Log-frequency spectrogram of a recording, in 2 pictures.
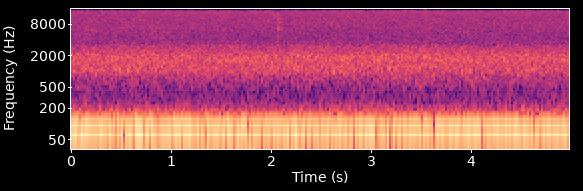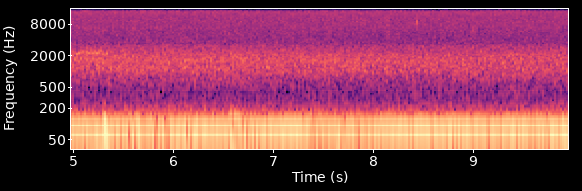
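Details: A steady, low hum of background noise with no animal voice, only a faint hiss above it.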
